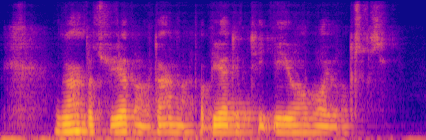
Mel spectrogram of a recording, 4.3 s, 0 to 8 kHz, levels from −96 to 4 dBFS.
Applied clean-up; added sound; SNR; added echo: neural mask model DeepFilterNet 3.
